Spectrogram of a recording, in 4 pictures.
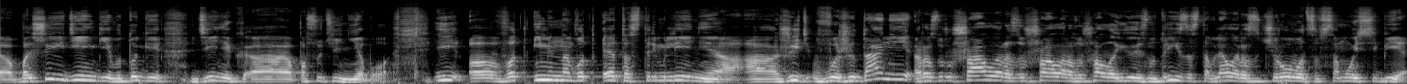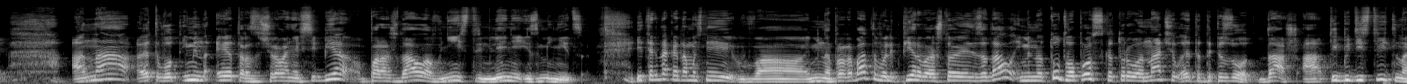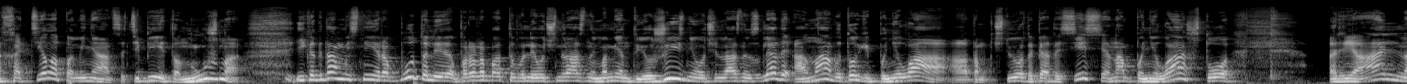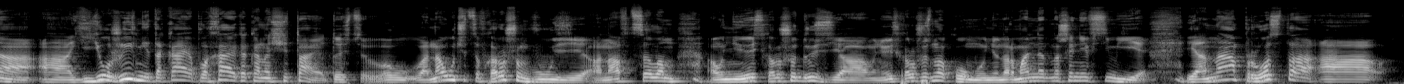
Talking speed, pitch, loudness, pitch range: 145 wpm, 160 Hz, -17 LUFS, 135-190 Hz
